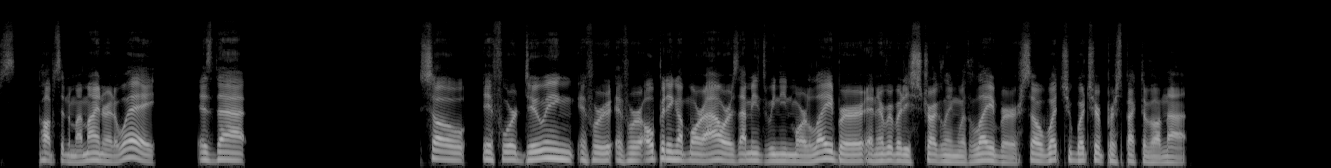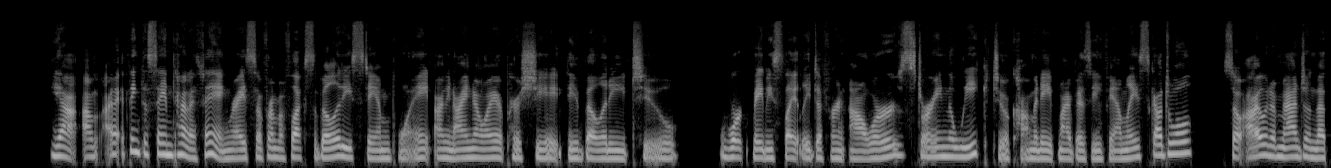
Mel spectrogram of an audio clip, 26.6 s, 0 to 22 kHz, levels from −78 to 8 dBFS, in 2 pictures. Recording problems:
none

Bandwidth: 14 kHz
